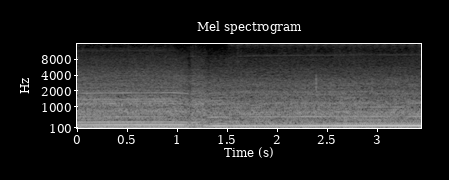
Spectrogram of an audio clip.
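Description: Roadster S race car in the GT Sport racing game, its engine note droning steadily with a brief dip partway through before settling into a sustained higher whine, loud and continuous.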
